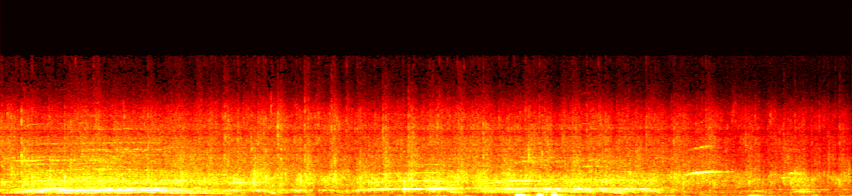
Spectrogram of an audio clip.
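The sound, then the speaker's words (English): Audience applauding and cheering to welcome a guest at a live on-stage event, sustained clapping with whistles and whoops that stays strong for several seconds and then eases slightly. “So please put your hands together and give a warm Happiness Lab Live welcome to Jason Mitchell.”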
